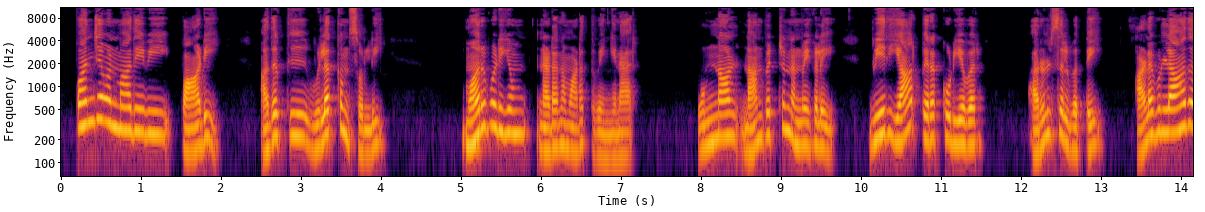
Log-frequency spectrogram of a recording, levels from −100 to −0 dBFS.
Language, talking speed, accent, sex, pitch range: Tamil, 75 wpm, native, female, 155-255 Hz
